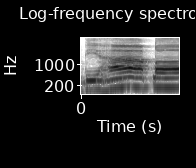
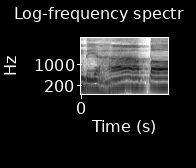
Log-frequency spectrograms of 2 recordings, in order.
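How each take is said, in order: No difference in how they are said.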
